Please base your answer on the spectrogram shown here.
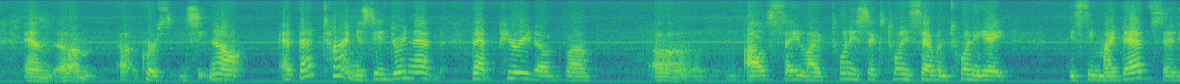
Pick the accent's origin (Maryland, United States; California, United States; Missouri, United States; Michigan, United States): Missouri, United States; Buckland; born there; Well, I was born in Buckland, Missouri, October 20th of 1922.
